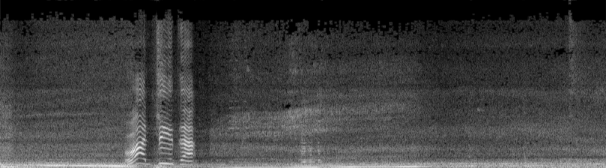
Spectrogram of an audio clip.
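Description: A truck engine rumbles as the truck passes close by and pulls away.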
